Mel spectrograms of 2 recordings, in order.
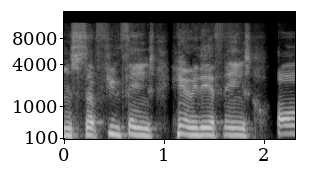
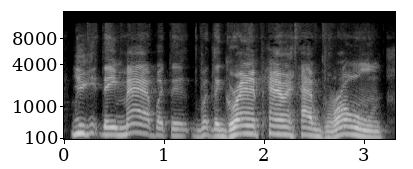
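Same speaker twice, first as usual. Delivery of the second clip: ordinary talk, nothing marked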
